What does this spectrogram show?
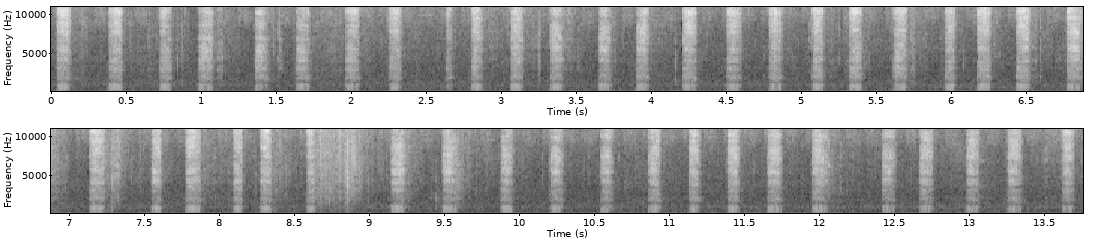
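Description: A European hedgehog huffs and snorts in a steady, fast rhythm, each puff a short, breathy burst. These loud repeated snorts go with the circling courtship of the mating season.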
